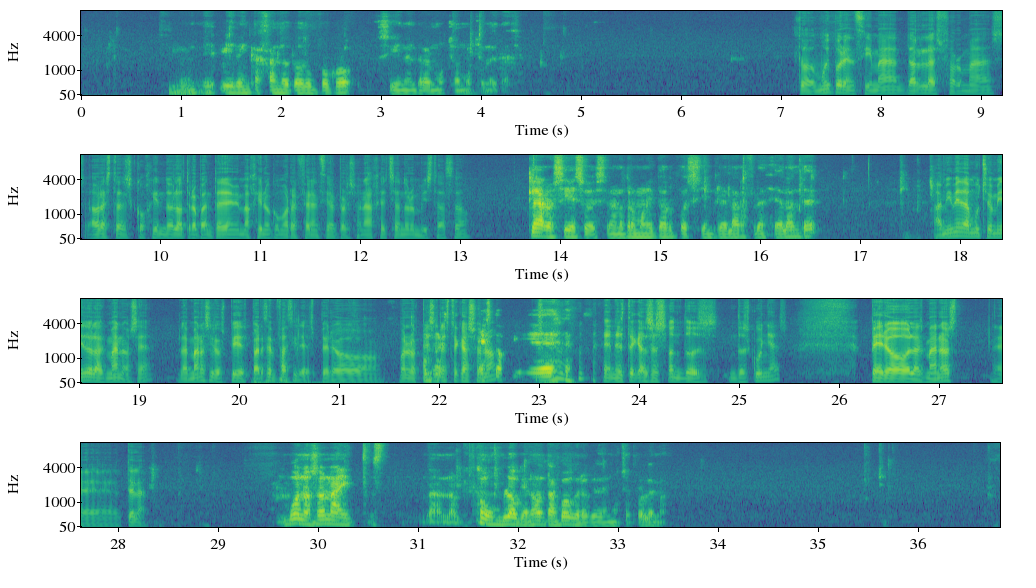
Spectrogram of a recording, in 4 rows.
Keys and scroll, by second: 0.3 s, 1.5-2.8 typing, 5.9 3, 12.7 3, 18.1 3, 24.4 s, 30.2 3, 32.7 3.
